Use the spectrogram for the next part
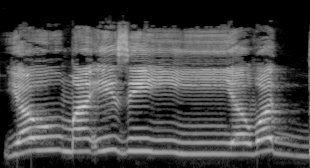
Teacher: تو یہاں پر ادغام ہوگا، تو ہم اسے تھوڑا سا غنّے کے ساتھ پڑھیں گے۔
